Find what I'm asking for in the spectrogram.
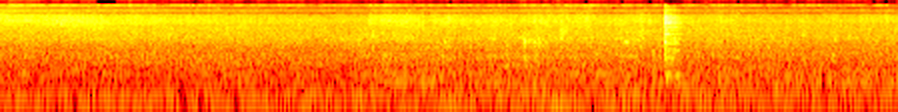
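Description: Spice paste added to lightly fried onion and garlic in a pan, giving a steady close sizzle with stirring and a brief sharp crackle near the end.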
